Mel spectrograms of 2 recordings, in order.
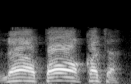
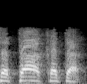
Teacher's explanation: تفخيم طاء وتفخيم الألف، لأن الطاء حرف طباق وحرف استعلاء، حرف مفخم من أشد الحروف تفخيما · Shown in: first take · طاء لا طاقة وليس تاكة.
